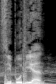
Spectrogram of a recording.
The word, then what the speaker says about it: Thiéboudienne: 民料理是 Sibudien，發音大概像貼布煎，它其實就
